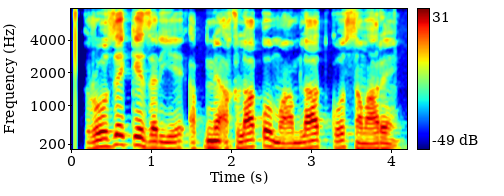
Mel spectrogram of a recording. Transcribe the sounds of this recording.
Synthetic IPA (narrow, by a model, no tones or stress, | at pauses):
ɾoːzekezɐɾieɐpneʔɐxlaːqomʊaːmlaːt̪kosɐmaːɾẽː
